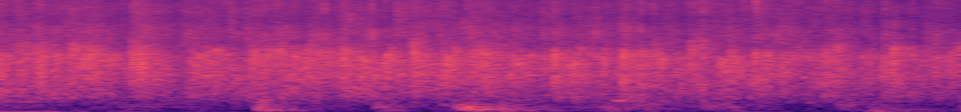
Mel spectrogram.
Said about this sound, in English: Round of applause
